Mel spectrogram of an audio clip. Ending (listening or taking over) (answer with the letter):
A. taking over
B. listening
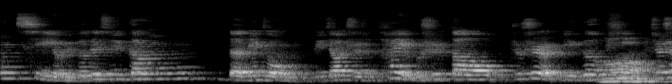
B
